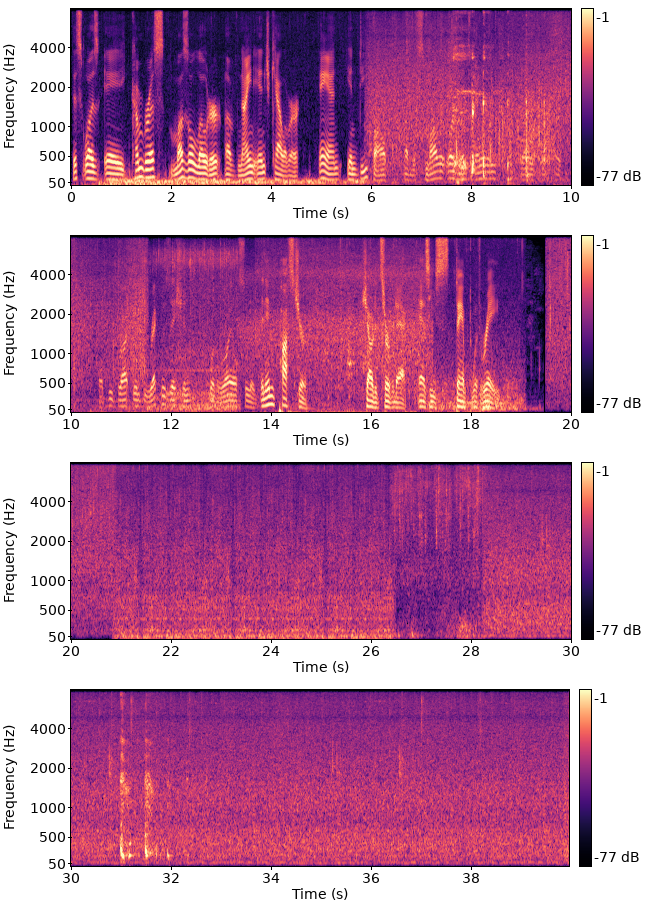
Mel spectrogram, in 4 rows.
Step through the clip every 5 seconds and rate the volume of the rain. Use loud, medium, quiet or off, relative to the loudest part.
quiet, loud, loud, loud, loud, loud, loud, loud.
